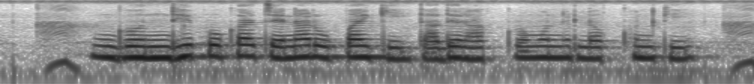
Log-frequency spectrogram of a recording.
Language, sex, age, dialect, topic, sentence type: Bengali, female, 18-24, Jharkhandi, agriculture, question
